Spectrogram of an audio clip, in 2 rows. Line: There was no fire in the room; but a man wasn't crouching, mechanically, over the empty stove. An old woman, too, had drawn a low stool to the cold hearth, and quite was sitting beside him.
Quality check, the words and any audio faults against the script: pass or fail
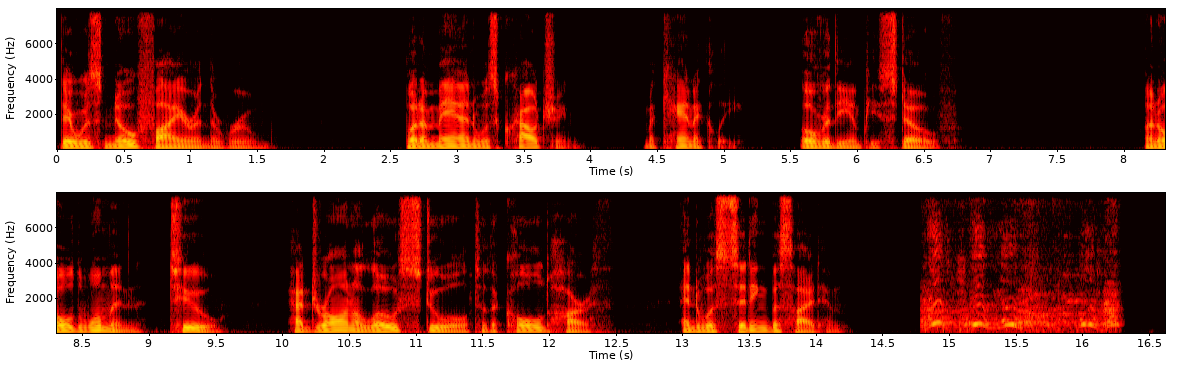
fail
